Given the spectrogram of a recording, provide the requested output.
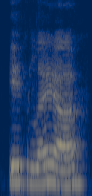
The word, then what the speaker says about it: Etha: this is eth Lea sometimes say her name wrong I just realized when I put they calling her Earthly but that's not really what her name is her name is Etha and she is the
